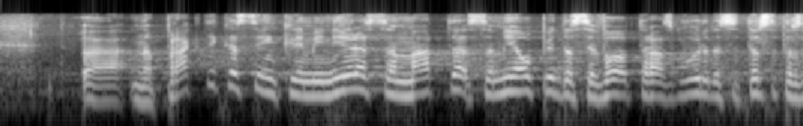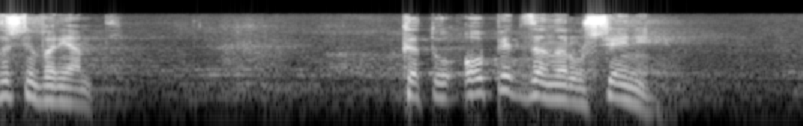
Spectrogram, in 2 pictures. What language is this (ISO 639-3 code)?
bul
